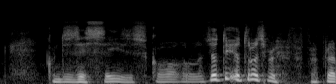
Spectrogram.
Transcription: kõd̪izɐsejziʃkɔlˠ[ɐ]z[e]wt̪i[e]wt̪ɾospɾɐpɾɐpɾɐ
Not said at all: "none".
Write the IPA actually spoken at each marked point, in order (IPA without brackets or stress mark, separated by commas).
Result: ɐ, e, e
